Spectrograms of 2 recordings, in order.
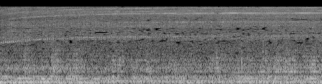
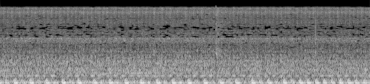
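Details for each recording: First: Honda Beat FI scooter in for air filter and CVT service, before repair: a tinny, irregular but constant jingling rattle ("ngencreng") rides over the engine drone; loose, chattering CVT clutch. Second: Honda Beat FI scooter after CVT service, clutch noise gone, drive belt kept: even idle beat around three pulses a second, light underlying roughness but no loose rattle; normal idle.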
